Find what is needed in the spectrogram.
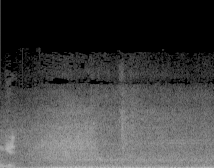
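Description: Street traffic: a road vehicle going past, with a steady low rumble and a hiss that is strongest about half a second to a second in.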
